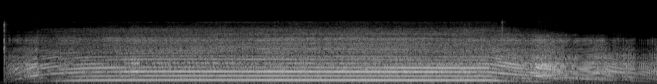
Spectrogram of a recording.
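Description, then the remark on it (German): A steady motor whine ramps up, holds a strained, buzzy drone for several seconds, then winds down. It sounds like a small cordless vacuum cleaner running weakly because its battery is nearly empty. “Allerdings ist der Staubsauger-Akku fast leer.”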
